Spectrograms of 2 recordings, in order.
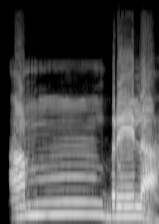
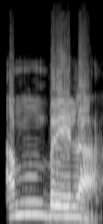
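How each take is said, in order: First: "अम्ब्रेला" slowly, with a long held "अम्म"; drawn-out first syllable. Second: Said in the usual way. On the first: Shown as a demonstration. Teacher showing the vowel that starts "अम्ब्रेला", first syllable drawn out. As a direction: stretch the opening of "अम्ब्रेला" before finishing it.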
